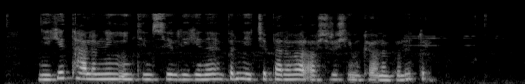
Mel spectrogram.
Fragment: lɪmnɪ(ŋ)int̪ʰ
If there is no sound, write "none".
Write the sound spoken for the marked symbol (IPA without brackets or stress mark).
ŋ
